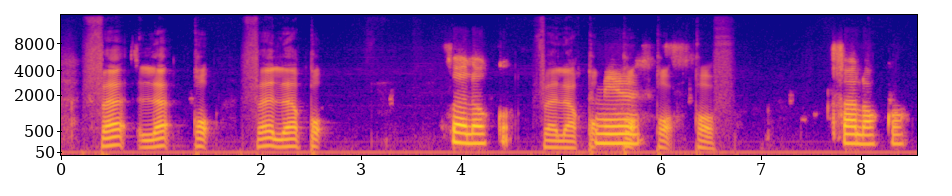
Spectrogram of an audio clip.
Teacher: the qaf is heavy and has qalqala. فلق فلق قاف.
